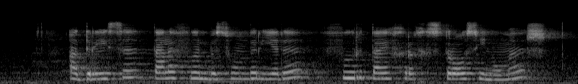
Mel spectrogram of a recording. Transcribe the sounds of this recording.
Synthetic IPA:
ʔɐdrɛsətæləfuənbəsɔndərɦiədəfuːrtœɥχrəχəstrɑːsinɔməs

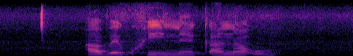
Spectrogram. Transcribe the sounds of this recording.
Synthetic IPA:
abɛkʰwinɛkʼanaʔʊ

